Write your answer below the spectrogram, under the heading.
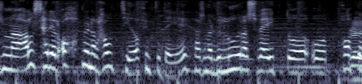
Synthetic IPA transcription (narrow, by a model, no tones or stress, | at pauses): ɔnaalshɛɾjaɾɔhpmʏnaɾ̥ɦaːwt̪ʰiːðawfɪm̥t̪ɪt̪eːjɪθasɛmvɛɾðʏluːðɾasveːjt̪ɔɣɔɣpʰɔhpɛ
